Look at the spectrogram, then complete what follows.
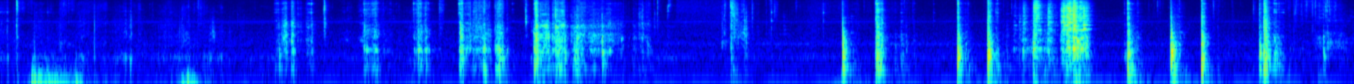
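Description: Metal spoon chipping and scraping at thick frost caked inside a mini freezer. It starts with a couple of dull bumps, has a longer scraping stretch in the middle, and ends with a run of sharp, clinking strikes about one to two a second.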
